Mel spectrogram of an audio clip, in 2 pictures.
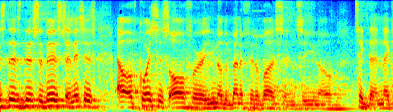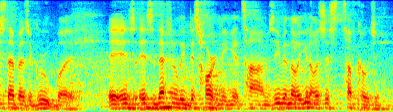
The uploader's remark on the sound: Huge shoutout to Champs Downtown for the helping us host this live show! Thank you to everyone who made it to the event!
